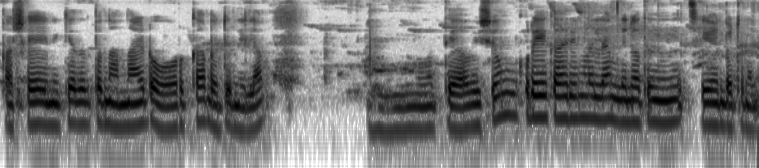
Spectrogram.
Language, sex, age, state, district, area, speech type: Malayalam, female, 45-60, Kerala, Alappuzha, rural, spontaneous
